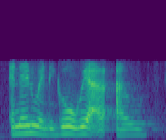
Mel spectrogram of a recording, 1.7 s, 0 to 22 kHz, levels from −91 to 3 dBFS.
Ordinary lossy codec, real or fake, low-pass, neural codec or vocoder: none; real; 3.6 kHz; none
